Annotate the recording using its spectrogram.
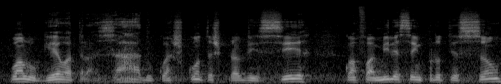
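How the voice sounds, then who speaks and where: An ordinary speaking voice at a fairly slow pace with ordinary pitch variation. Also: man. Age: 60s. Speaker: doctor and mayoral candidate. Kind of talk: campaign speech.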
